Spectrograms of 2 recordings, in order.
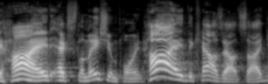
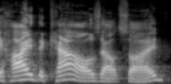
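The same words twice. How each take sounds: First: Hide! shouted, then hide the cows outside; an alarmed call to hide at once; urgent warning. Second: Hide the cows outside said slowly and evenly as one instruction; a steady, even command; plain command. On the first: Warning people to hide themselves, a loud urgent Hide!. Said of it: "you mean conceal yourself". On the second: Explaining the first meaning, slow and even. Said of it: "you mean conceal the cows". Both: Shown as a demonstration.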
